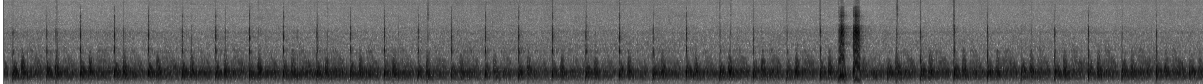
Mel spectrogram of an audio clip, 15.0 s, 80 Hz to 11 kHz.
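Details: Surrogate mother's fetal Doppler picks up a strong, rapid, regular whooshing fetal heartbeat at 141 beats per minute, a normal fetal heart rate.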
